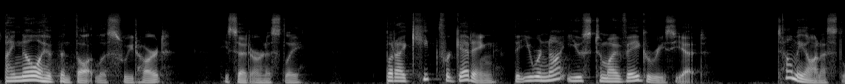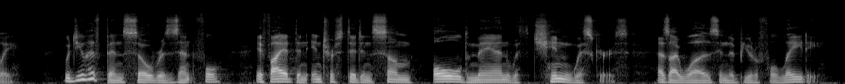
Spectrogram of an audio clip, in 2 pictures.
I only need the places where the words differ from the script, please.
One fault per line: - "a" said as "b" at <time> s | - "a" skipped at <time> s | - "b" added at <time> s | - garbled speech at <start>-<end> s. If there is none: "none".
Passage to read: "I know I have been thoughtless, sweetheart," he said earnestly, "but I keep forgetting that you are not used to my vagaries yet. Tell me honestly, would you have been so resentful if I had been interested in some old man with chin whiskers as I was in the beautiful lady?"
- "are" said as "were" at 5.3 s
